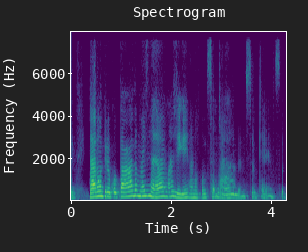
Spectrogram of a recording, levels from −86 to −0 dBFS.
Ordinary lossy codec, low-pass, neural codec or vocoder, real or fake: none; none; codec, 16 kHz, 1 kbps, FreqCodec, smaller model; fake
